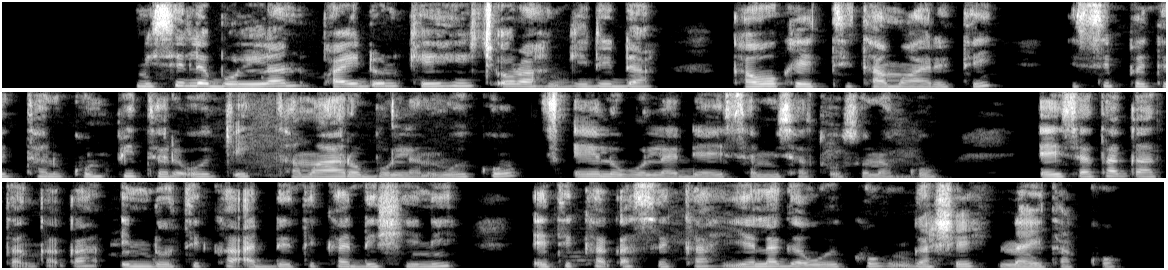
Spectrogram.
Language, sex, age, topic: Gamo, female, 18-24, government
